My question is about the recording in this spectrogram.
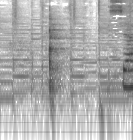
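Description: A wooden spoon knocking against a ceramic casserole dish while spiralized sweet potato noodles are stirred: one sharp knock about a second in and another near the end, over faint background music.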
